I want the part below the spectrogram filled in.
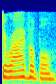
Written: derivable

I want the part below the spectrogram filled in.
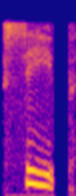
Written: cepe

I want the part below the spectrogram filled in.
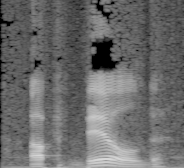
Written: upbuild

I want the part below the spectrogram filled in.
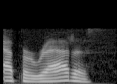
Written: apparatus

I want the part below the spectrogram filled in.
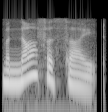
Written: Monophysite

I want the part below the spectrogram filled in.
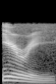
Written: eerie

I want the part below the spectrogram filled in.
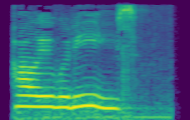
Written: hollywoodese

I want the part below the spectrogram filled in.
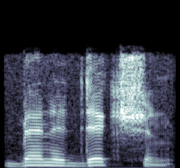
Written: benediction

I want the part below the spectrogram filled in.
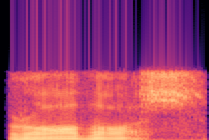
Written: Rodhos

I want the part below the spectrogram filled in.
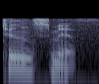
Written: tunesmith

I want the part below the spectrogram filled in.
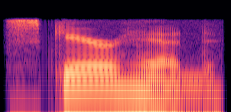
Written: scarehead

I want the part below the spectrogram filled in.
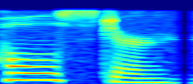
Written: holster

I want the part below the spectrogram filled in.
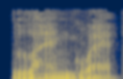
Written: languette

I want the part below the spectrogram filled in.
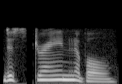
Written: distrainable

